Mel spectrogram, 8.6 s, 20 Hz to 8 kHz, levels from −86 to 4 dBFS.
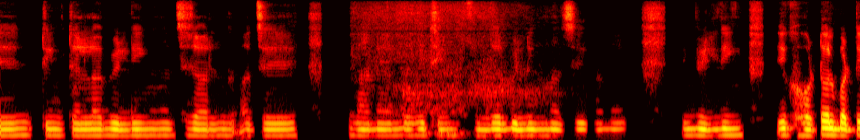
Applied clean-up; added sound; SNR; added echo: none; none; none; none.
